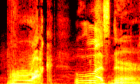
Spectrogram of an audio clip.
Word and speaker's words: Lesnar: Brock Lesnar.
